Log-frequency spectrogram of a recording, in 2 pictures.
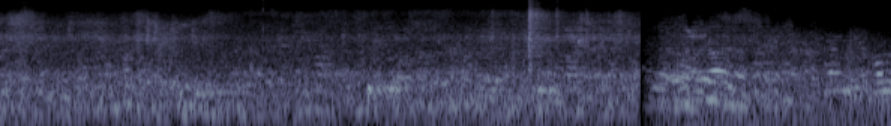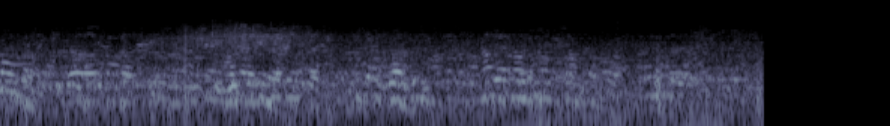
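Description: A crowd of men and women murmurs and calls out nearby, outdoors.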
